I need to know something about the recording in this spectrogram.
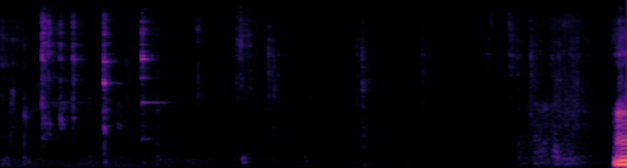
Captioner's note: silence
